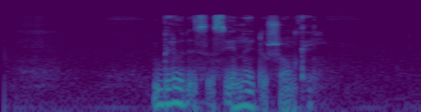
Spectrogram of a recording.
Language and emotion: Russian, neutral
